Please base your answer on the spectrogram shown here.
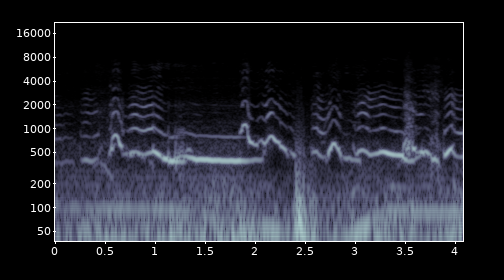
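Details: Pet Siberian husky howling alongside German shepherds in response to passing police sirens: wavering, yodel-like howls that rise, dip and warble, broken by a brief pause midway, with engine rumble underneath.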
